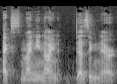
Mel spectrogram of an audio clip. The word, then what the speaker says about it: Designare: for you with our X99-Designare EX. That's right, it's not a typo and I didn't mispronounce it. It's actually from an Italian root, which means designer.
